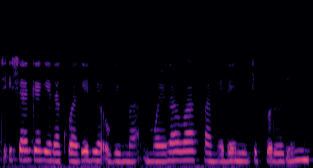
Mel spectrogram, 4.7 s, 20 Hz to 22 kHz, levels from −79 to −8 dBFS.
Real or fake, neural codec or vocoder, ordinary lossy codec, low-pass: fake; vocoder, 44.1 kHz, 128 mel bands, Pupu-Vocoder; none; 5.4 kHz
